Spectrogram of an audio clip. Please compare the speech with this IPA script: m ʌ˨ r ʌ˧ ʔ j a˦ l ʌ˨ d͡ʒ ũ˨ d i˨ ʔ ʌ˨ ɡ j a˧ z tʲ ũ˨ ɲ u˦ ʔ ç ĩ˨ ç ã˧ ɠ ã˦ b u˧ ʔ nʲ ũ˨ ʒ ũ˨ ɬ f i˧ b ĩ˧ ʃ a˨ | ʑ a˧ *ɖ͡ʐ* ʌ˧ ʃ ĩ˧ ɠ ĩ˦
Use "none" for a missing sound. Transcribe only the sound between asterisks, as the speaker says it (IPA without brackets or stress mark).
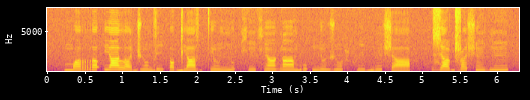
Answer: ɖ͡ʐ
